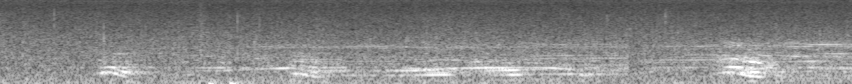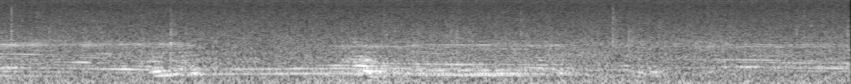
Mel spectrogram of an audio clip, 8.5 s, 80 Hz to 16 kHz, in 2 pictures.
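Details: Rutting red deer in the 2024 berrea season, giving a series of sustained groaning roars that repeat roughly every one to two seconds, each a low droning tone with layered harmonics, set against a noisy open-air background.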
